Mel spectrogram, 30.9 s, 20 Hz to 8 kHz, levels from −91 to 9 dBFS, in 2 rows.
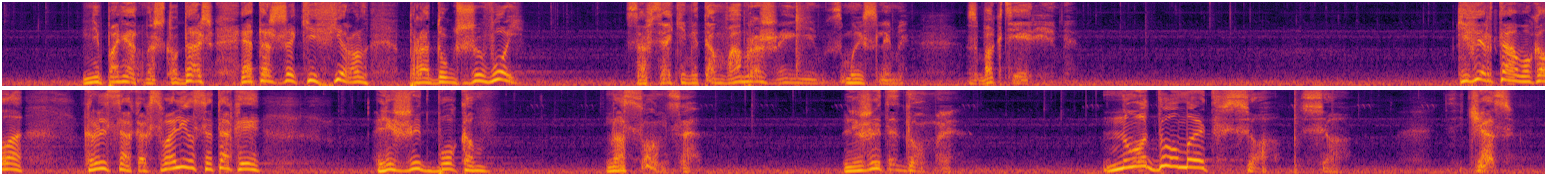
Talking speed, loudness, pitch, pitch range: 70 wpm, -12 LUFS, 160 Hz, 130-205 Hz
